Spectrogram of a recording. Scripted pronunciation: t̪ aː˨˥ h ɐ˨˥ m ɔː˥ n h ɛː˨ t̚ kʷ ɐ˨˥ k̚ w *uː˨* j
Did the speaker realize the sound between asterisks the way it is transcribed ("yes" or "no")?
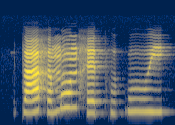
no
